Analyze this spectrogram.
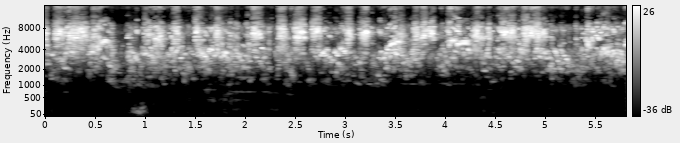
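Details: Breeding pair of budgerigars chirping: a dense, continuous stream of high, scratchy warbling and twittering, with a brief low thump near the first second.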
